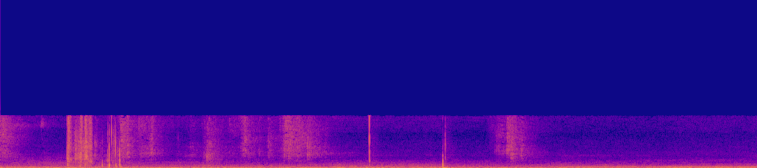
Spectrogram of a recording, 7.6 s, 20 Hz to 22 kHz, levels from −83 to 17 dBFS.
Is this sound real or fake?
real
